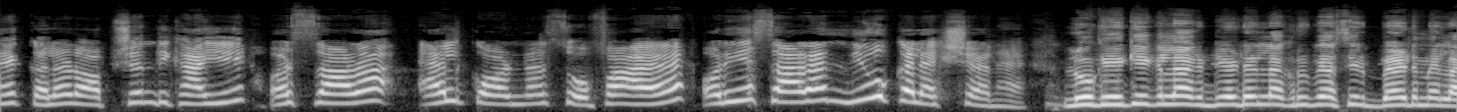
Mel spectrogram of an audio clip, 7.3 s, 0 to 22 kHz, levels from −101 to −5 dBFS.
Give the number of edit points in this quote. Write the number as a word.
three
